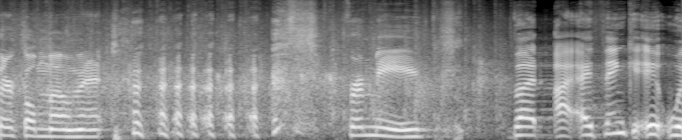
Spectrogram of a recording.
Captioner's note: laughter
